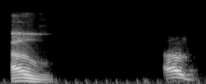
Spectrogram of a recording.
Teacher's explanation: Iya, dia seperti tertahan. Ag, karena dia tenggorokan bagian atas.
